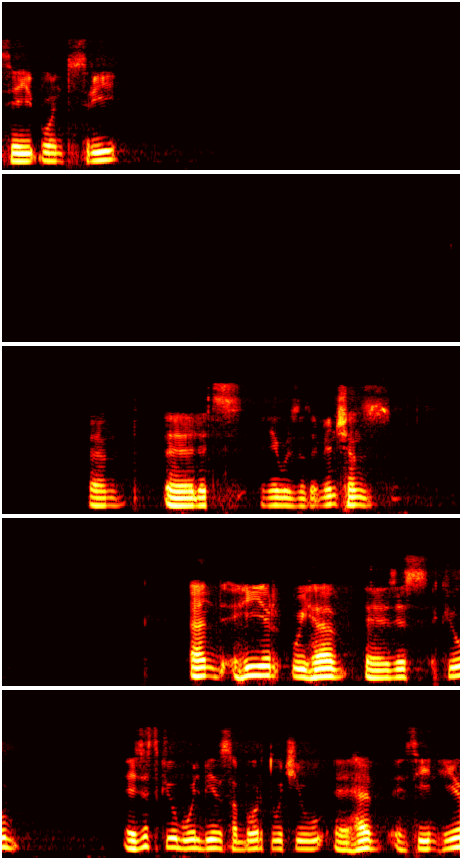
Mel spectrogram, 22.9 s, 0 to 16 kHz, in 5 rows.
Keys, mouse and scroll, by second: 3.9 ctrl+a, 7.3 KP_Decimal, 10.5-12.8 drag, 12.9-14.8 drag, 16.9-18.7 drag, 19.2 n, 21.2-22.9 drag.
